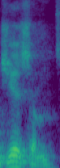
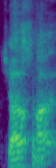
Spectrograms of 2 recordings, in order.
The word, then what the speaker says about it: Jasim: Because I call him Jism, and I'm sure that's not how you pronounce it. Jasim. I say Jasim. Some people say Jasim, but the Jasim.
